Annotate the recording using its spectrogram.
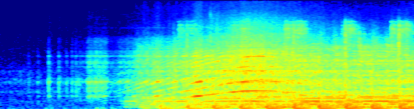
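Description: About two seconds in, background music with a steady beat fades in. Under it is a rising whine as the Retrotec DucTester fan is turned up to higher speed.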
